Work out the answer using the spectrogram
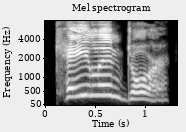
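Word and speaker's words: Kalan Dor: media guy who is a man by the name Kayn Door. And his name is spelled, if you can believe, K A L A N, and Door is spelled D O R.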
